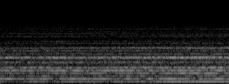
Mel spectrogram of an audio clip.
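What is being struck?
Nothing is struck.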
